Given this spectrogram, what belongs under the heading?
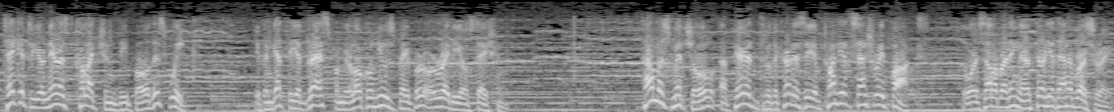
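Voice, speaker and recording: High-voiced American 1940s radio announcer man. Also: big pitch swings, fast talker, over music. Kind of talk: scripted 1940s radio announcing and sponsor pitch. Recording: muffled 1940s radio broadcast recording.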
